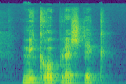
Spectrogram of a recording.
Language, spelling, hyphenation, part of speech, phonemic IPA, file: Dutch, microplastic, mi‧cro‧plas‧tic, noun, /ˈmi.kroːˌplɛs.tɪk/, Nl-microplastic.ogg
- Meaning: microplastic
